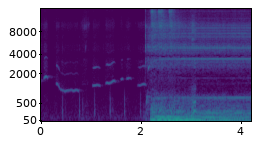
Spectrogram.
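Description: Cartoon soundtrack: a short whistled phrase of sliding notes over light ticks. About halfway in, a much louder, low, steady noise cuts in and holds.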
